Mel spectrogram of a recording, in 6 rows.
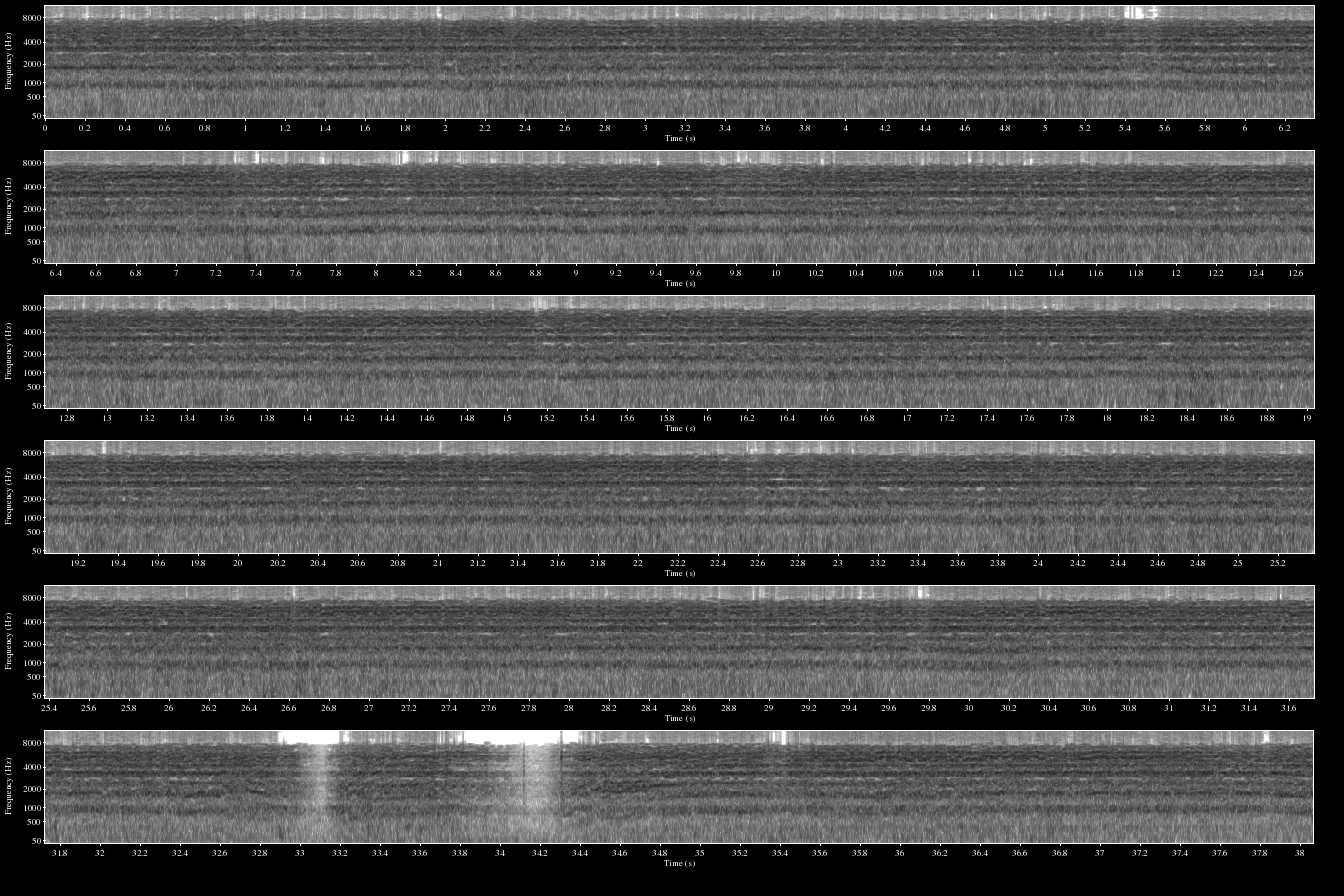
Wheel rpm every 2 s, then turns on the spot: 230, 230, 220, 220, 230, 230, 220, 230, 230, 230, 230, 230, 220, 230, 230, 210, 90, 210, 220.
none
